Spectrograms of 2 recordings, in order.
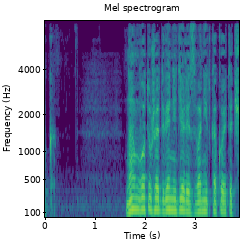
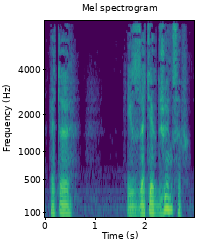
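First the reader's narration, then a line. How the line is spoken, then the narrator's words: Timid guess. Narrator (Russian): робко предположил Дима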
